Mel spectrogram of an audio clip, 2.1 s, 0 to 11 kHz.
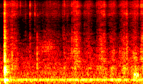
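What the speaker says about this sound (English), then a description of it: "you just sand until that 35 degrees it's on the blade" Hand-sanding the edge of an exacto blade to a 35-degree angle, a steady close scratchy rubbing that continues without pause over a constant low hum, with no talking.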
